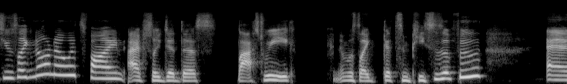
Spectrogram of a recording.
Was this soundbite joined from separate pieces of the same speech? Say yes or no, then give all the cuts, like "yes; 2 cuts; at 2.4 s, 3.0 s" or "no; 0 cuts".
yes; 2 cuts; at 1.3 s, 3.3 s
